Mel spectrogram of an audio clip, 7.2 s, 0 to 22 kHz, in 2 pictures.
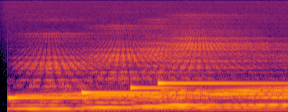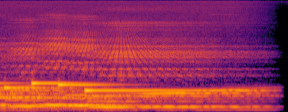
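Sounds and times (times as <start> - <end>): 
ambient keys: 0.1 - 7.1.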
